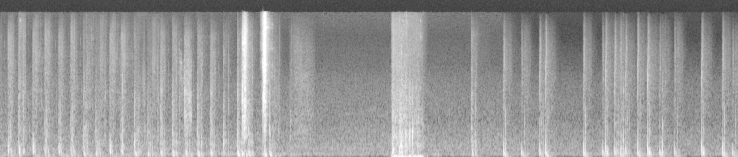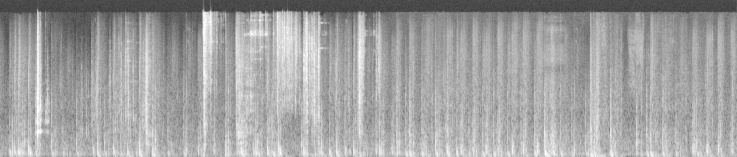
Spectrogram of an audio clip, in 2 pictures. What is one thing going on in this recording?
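Footsteps patter quickly and steadily.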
